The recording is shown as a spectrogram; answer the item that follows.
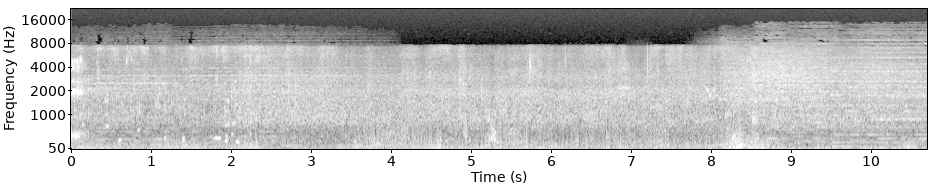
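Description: Outdoor ambience: a steady low rumble of wind on the microphone under an even background hiss, with a slightly louder swell about eight seconds in.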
